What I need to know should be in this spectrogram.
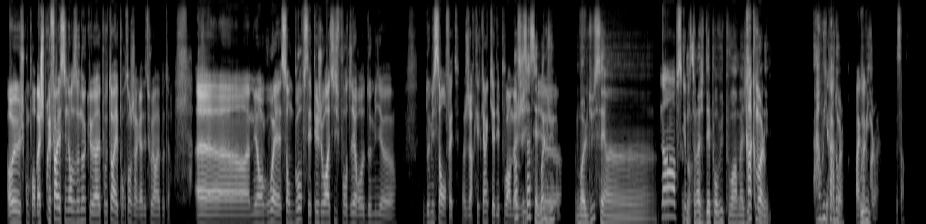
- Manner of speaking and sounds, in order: drawn out: "Heu"; drawn out: "un"; stressed: "Cracmol"
- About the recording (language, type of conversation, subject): French, unstructured, Comment la musique peut-elle changer ton humeur ?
